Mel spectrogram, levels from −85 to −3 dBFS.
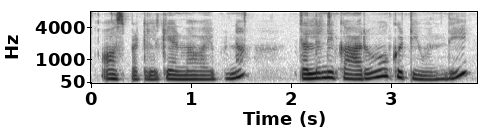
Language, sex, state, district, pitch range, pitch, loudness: Telugu, female, Telangana, Hyderabad, 170-235 Hz, 190 Hz, -16 LUFS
